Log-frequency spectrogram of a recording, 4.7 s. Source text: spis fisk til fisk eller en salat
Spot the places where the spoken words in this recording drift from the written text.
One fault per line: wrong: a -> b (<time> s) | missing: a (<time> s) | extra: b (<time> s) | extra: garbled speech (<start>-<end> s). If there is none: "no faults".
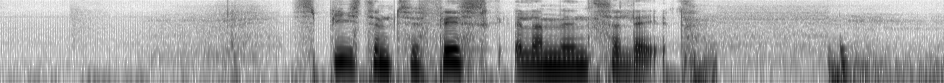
wrong: fisk -> dem (1.8 s)
extra: med (2.7 s)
